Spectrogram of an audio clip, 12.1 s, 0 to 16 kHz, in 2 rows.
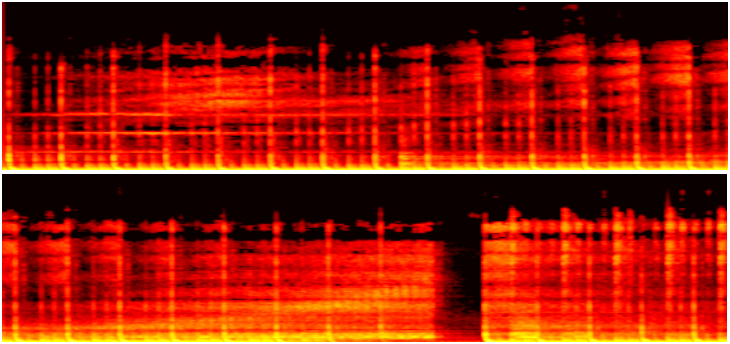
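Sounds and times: kick drum beat: 0.0s - 8.8s, 10.1s - 12.0s
electronic dance music: 0.0s - 12.0s.

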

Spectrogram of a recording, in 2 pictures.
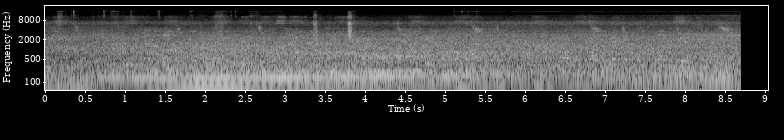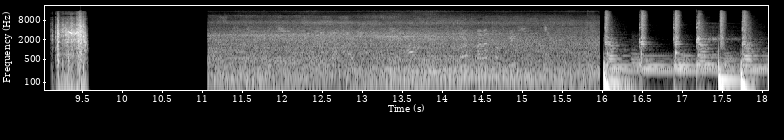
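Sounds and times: voices: 0.0s - 8.7s, 11.1s - 15.9s
traffic: 0.0s - 9.6s, 11.1s - 16.0s
camera shutter click: 9.1s - 9.6s.

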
